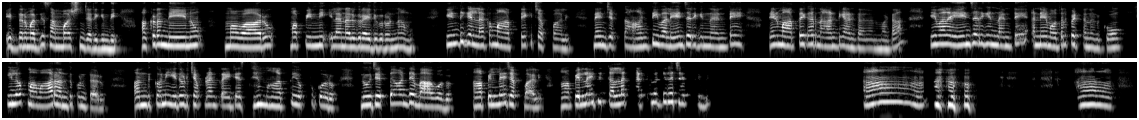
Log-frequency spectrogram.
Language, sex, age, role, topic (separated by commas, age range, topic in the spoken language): Telugu, female, 20-24, guest, స్టోరీటెల్లింగ్‌లో ప్రేక్షకులను ఆకట్టుకునేందుకు మీరు ఉపయోగించే ప్రత్యేక తంత్రం ఏమిటి?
